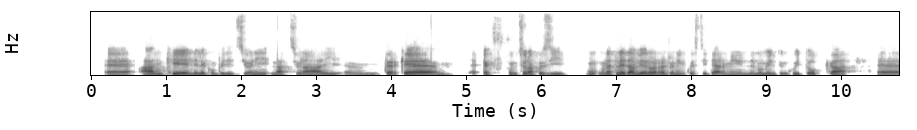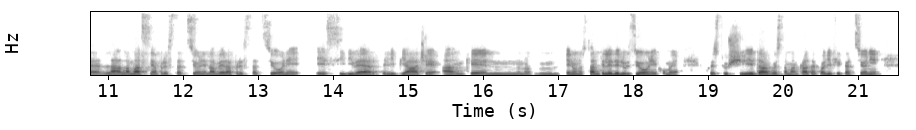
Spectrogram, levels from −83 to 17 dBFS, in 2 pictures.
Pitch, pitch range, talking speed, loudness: 120 Hz, 110-130 Hz, 130 wpm, -25 LUFS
